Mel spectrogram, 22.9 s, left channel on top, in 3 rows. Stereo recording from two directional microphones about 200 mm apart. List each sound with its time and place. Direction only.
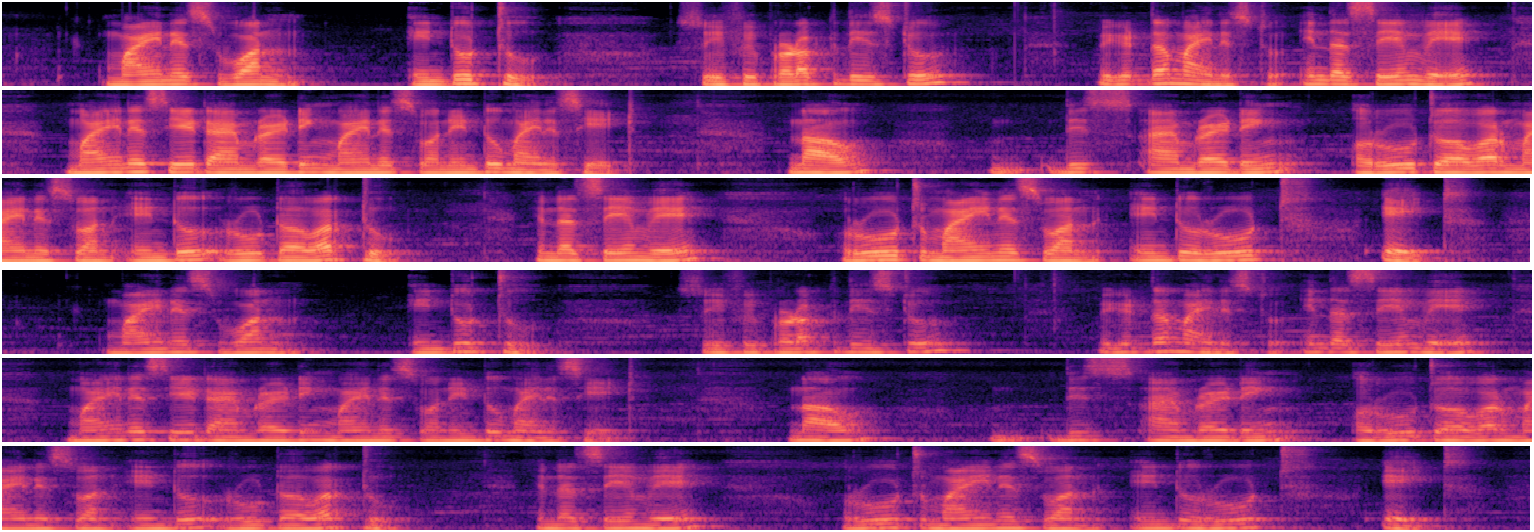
0.5 s speech: 45° left (ahead or behind)
12.9 s speech: 40° left (ahead or behind)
